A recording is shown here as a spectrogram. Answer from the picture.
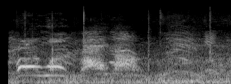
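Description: A group of young football players shouting a team chant together, with a long held call near the start followed by shorter shouts.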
